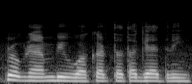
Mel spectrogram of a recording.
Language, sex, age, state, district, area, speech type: Urdu, female, 30-45, Maharashtra, Nashik, urban, spontaneous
